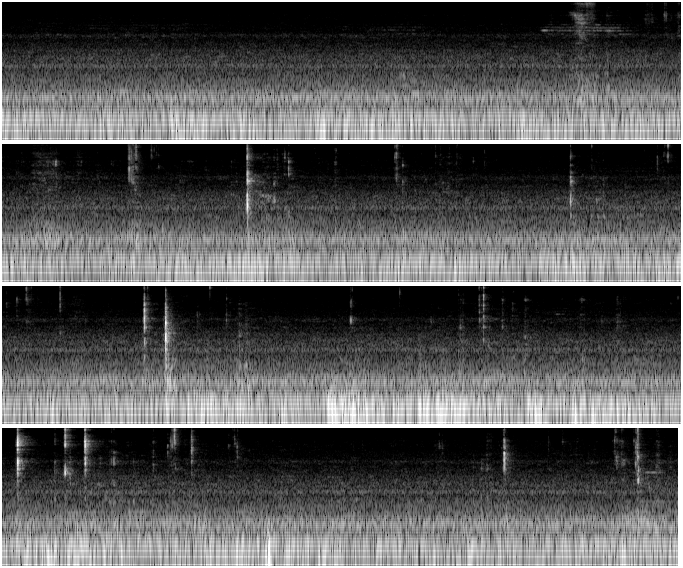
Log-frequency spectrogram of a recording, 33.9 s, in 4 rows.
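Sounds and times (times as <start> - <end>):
chewing soft cake: 7.0 - 33.9.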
